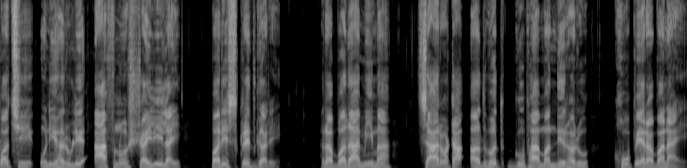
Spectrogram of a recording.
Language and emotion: Nepali, neutral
